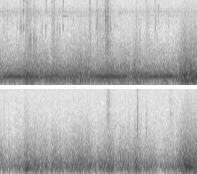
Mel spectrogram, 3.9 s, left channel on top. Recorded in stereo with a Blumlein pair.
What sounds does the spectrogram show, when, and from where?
0.0 s a fan: 50° left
